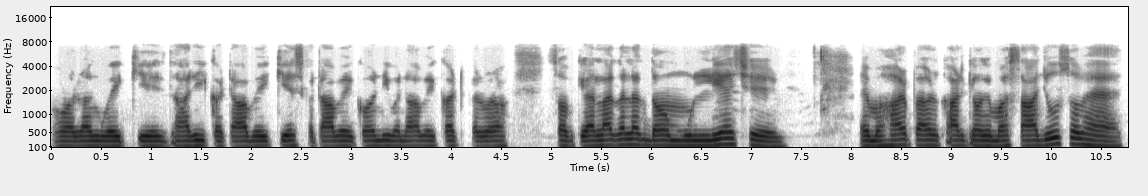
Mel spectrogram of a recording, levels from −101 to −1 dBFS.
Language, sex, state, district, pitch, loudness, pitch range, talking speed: Maithili, male, Bihar, Saharsa, 135 Hz, -17 LUFS, 130-140 Hz, 130 wpm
